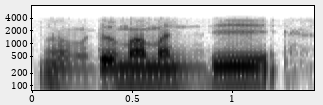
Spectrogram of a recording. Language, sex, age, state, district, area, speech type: Manipuri, male, 18-30, Manipur, Churachandpur, rural, conversation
